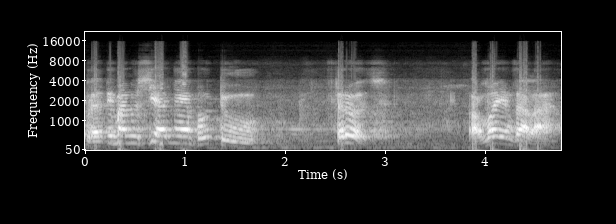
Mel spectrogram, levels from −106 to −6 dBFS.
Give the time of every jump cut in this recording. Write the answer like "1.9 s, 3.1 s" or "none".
none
